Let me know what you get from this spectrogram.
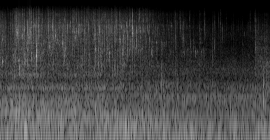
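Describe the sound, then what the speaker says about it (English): Cold tap water pouring and splashing into a kitchen sink while food is rinsed and drained for German goulash, loud at first, then easing into a lighter trickle with small clinks. "Doesn't have to be perfect, just rinse them off."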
